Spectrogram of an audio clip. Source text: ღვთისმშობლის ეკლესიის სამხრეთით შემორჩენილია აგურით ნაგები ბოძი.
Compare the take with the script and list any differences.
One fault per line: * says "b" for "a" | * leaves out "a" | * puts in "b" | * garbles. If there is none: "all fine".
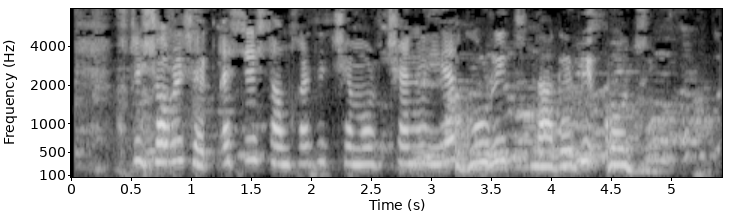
all fine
